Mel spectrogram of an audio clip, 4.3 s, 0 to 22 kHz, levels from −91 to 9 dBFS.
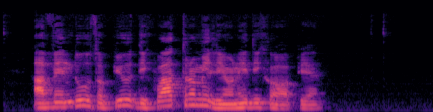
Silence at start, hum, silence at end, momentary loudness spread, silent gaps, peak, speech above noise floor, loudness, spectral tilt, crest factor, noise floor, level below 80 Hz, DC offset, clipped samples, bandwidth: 0.35 s; none; 1.1 s; 9 LU; none; -12 dBFS; 43 dB; -29 LUFS; -7 dB/octave; 20 dB; -71 dBFS; -68 dBFS; under 0.1%; under 0.1%; 14.5 kHz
